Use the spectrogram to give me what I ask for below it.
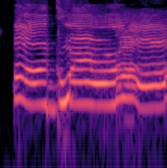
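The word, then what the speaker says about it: Agüero: to say his name you need to say it the right way Aguero one of the greatest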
